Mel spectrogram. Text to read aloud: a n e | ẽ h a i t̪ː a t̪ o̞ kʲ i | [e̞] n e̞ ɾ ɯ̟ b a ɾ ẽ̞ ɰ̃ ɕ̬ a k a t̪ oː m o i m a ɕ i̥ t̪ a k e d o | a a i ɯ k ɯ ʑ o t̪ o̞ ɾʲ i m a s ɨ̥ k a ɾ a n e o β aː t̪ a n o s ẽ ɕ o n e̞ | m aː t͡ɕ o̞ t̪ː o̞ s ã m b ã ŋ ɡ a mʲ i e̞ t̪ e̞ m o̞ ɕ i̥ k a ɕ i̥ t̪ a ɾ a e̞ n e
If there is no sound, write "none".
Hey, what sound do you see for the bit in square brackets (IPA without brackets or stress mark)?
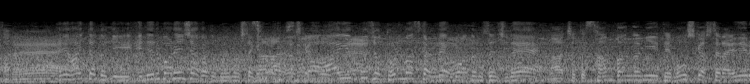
e̞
